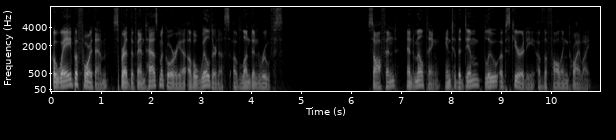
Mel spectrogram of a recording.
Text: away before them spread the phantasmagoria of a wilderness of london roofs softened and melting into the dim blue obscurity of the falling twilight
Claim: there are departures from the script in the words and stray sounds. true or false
false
